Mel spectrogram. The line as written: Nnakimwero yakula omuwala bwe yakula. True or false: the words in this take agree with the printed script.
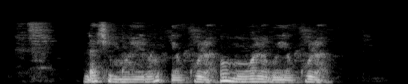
true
